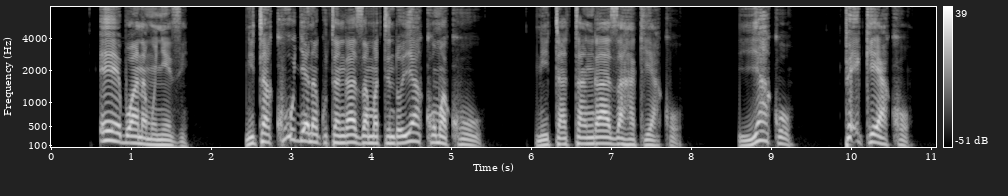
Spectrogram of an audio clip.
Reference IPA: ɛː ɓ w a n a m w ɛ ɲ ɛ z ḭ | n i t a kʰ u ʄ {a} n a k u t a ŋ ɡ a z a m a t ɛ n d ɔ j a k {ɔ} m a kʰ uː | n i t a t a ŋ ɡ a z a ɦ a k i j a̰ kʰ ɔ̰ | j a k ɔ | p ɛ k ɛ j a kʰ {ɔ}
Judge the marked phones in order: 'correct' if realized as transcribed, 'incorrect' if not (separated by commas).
correct, correct, correct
